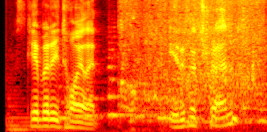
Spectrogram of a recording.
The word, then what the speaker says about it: Skibidi: Skibidi, that's how it's pronounced.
